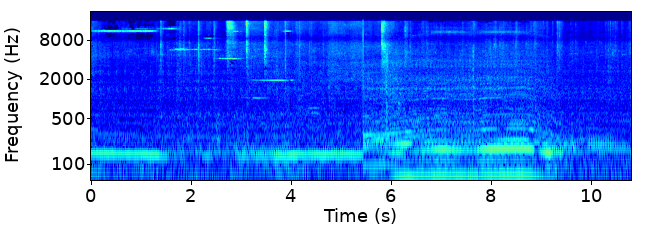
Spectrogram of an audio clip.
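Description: Bus engine heard from inside the passenger saloon. It runs steadily at a low pitch, then revs up about five and a half seconds in and runs louder with a deep rumble as the bus pulls away, easing off shortly before the end.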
